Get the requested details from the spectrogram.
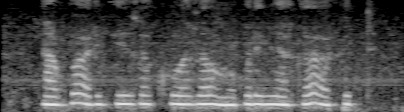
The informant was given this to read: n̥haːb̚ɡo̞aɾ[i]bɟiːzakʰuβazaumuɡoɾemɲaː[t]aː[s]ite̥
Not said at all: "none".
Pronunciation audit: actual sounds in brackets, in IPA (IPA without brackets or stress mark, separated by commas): i, k, f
